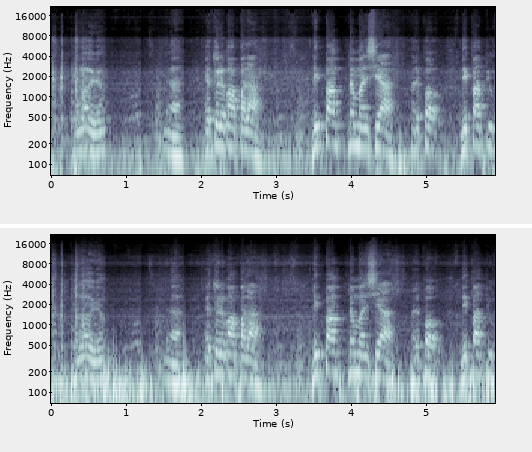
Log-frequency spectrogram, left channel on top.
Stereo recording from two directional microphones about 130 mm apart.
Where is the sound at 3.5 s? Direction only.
10° right (ahead or behind).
